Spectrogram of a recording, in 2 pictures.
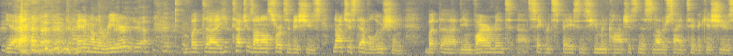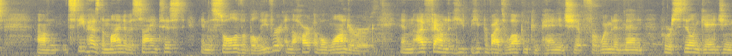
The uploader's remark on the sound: We celebrated by hosting a panel discussion at Writ & Vision in Provo, Utah.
